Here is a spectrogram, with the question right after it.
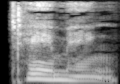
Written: taming

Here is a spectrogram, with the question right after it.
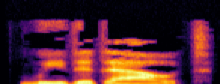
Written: weeded out

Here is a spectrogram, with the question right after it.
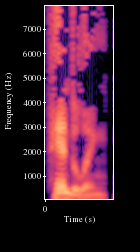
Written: handling

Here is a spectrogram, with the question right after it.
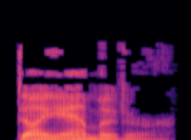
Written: Diameter

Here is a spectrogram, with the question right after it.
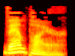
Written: vampire

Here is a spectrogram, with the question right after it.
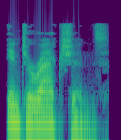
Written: interactions

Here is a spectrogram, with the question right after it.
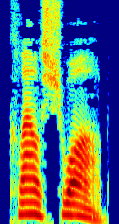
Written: Klaus Schwab

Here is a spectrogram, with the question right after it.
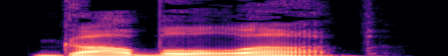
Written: gobble up

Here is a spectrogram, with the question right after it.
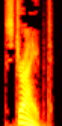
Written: striped

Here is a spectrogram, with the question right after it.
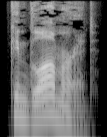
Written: conglomerate

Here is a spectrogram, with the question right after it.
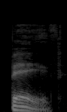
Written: bathe

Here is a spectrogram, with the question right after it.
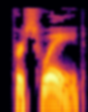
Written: persuade

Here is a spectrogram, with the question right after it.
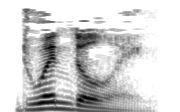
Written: dwindling

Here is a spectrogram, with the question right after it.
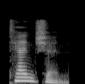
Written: tension

